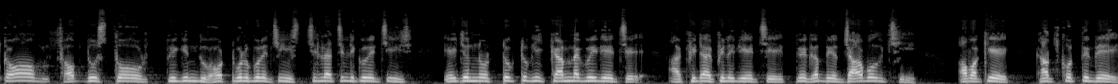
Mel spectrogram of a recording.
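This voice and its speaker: A man's voice: on the high side, flat delivery, a little fast, dark tone, no echo, lo-fi sound, natural voice. A man voicing a bossy male bulldog in a cartoon dub, who scolds the cat and coos over a baby. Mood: scolding. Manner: scolding, then cooing baby talk.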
